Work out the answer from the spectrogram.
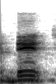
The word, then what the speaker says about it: debt: এটার উচ্চারণ ডেপ্ট না, ডেট ইউটিলাইজেশন রেশিও। মাহবুব কি উচ্চারণ বলো? স্যার ডেপ্ট, DEBT স্যার, ডেপ্ট। এটা বলছি যে ডেপ্ট না, এটার উচ্চারণ ডেপ্ট না, এটার উচ্চারণ হচ্ছে ডেট।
